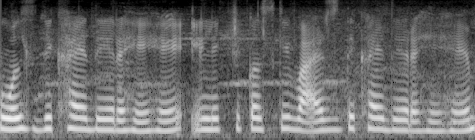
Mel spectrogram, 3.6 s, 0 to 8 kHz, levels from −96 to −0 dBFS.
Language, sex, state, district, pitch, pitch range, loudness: Hindi, female, Chhattisgarh, Sukma, 235 Hz, 210-245 Hz, -17 LUFS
